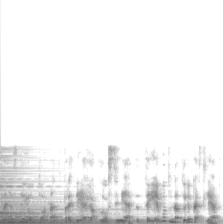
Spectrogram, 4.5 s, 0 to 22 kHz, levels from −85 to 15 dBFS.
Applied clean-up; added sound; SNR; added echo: none; Guitar; 3 dB; reverberation time 0.3 s.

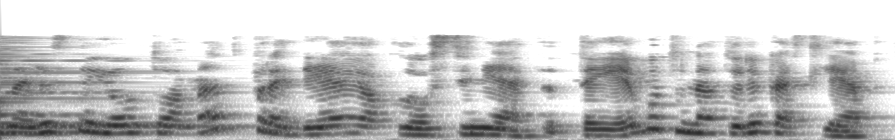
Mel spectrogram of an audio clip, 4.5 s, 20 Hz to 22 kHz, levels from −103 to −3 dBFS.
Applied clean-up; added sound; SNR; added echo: classical method WPE with log-MMSE.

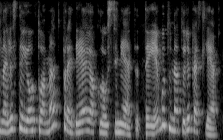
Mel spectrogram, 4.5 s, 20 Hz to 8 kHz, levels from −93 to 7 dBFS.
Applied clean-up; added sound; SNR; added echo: none; none; none; none.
